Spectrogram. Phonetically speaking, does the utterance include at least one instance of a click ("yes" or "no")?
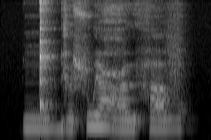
yes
